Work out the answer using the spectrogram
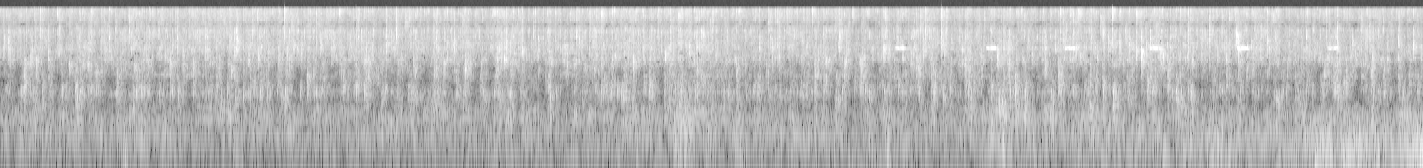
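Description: Steady rain falling, a soft even hiss with fine pattering drops. In the second half a short high chirp repeats six times, about every two seconds. A low thunder rumble starts to build near the end.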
